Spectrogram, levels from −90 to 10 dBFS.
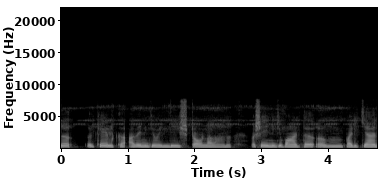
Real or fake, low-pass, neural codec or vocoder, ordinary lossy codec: real; none; none; none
